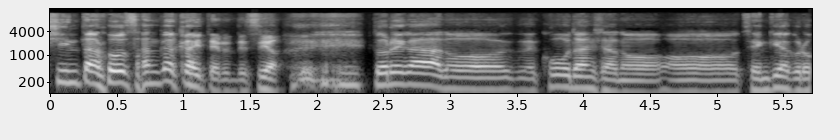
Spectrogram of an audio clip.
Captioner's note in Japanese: 咳払い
